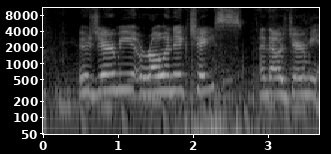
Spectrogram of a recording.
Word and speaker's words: Roenick: Jeremy Rennick. Hall of Fame hockey player. Jeremy Roenick, sorry. Weak Circus Lemonade, can't pronounce it.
